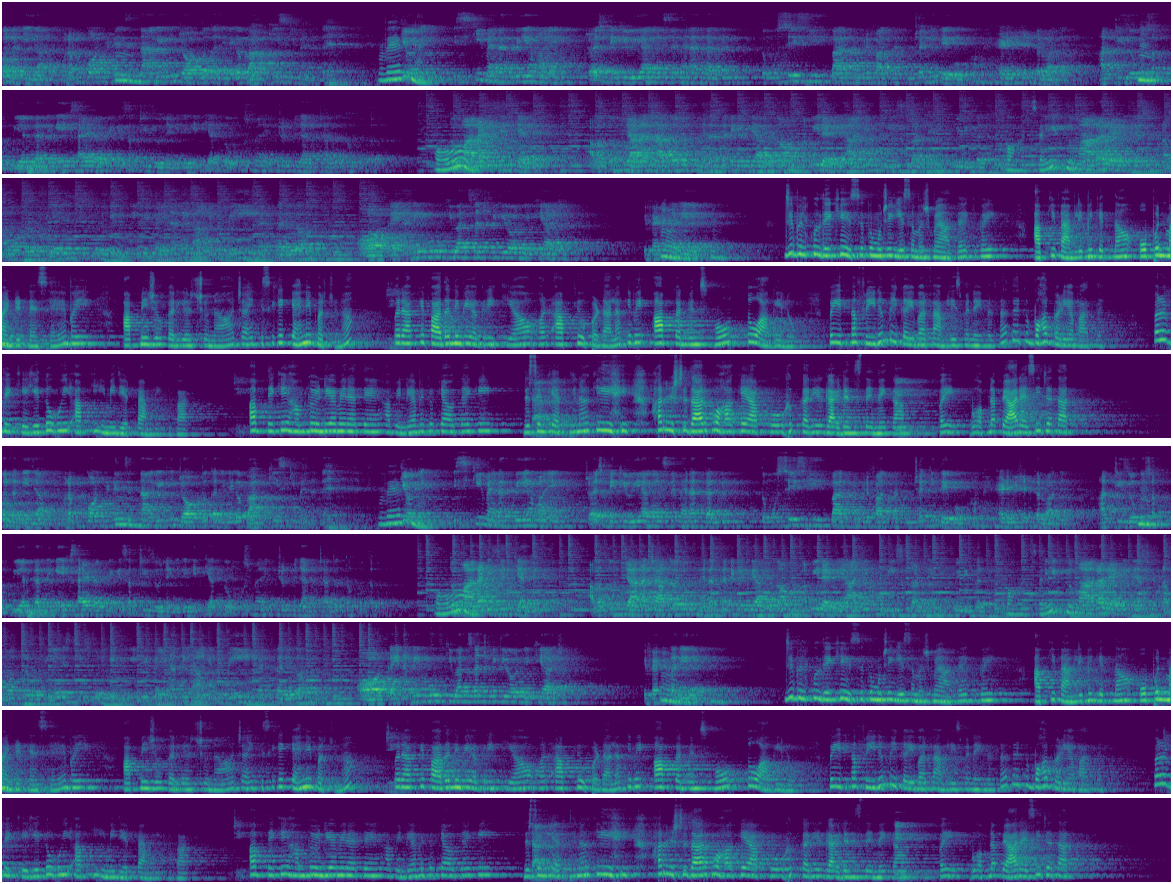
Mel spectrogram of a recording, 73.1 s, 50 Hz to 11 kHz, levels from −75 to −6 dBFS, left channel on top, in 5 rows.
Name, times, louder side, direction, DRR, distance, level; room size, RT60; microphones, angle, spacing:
voice 1, 0.0-4.5 5.0-5.3 5.6-13.3 13.7-14.4 14.7-19.3 20.2-21.6 21.9-27.1 27.6-33.1 33.7-36.3 37.2-38.0 48.6-48.8 54.3-54.5 58.4-58.5 61.3-61.5 65.0-65.4 69.6-69.8, right 1 dB, 25° right, -3 dB, 1.7 m, -38 dB
voice 2, 1.4-1.8 4.7-5.3 14.2-14.4 20.0-20.6 27.1-28.3 37.5-38.3 39.0-41.7 42.1-48.2 48.7-53.8 54.2-57.6 58.2-60.8 61.5-64.6 65.0-69.7 70.2-71.8, left 2 dB, 20° left, 9 dB, 0.4 m, -31 dB
sound 1, 19.8-35.2, right 2 dB, 50° right, 1.7 m, -44 dB
8.8 x 7.8 x 5.6 m, 2.1 s
head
